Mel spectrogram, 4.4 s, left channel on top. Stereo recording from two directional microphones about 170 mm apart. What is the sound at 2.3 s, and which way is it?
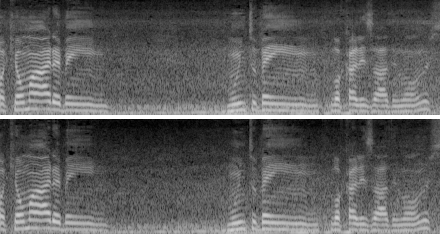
Speech, 15° right (ahead or behind).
